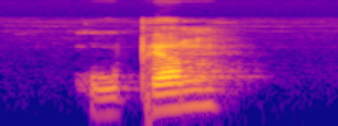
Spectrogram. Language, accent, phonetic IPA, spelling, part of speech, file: German, Austria, [ˈoːpɐn], Opern, noun, De-at-Opern.ogg
- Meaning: plural of Oper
